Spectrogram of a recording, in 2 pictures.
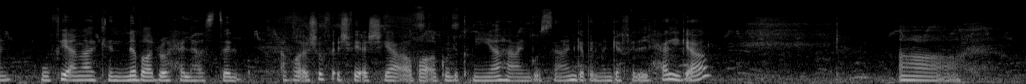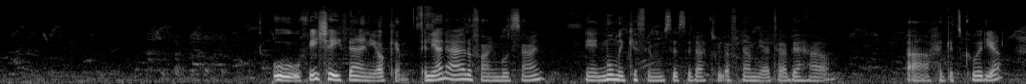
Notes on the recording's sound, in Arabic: حلقة مسجلة في نامسان في مدينة سول محاطة بطبيعتها وبجانب طائر Heron.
